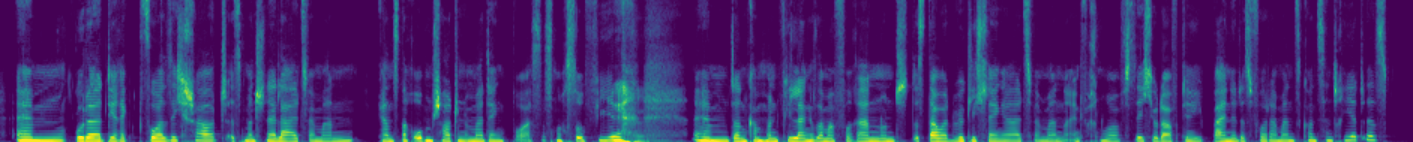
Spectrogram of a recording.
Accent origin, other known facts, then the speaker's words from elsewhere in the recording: Duderstadt, Lower Saxony, Germany; also born or lived in Hannover; now in Innsbruck, Austria; Ich komme ursprünglich aus Duderstadt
